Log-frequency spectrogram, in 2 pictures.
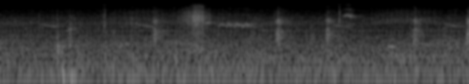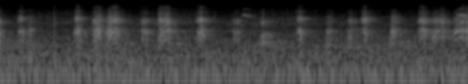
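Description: Birds calling: short, sharp calls, scattered at first and then coming several a second through the second half, over a faint outdoor background.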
